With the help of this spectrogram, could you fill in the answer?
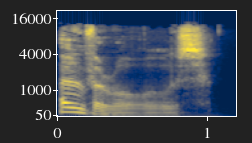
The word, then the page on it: overalls: British English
